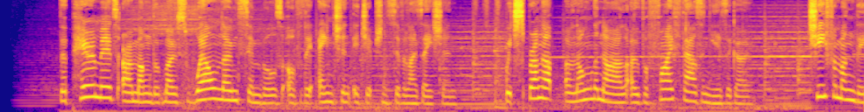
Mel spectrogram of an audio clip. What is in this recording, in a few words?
Documentary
